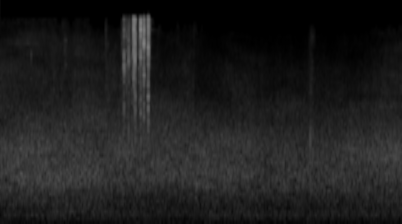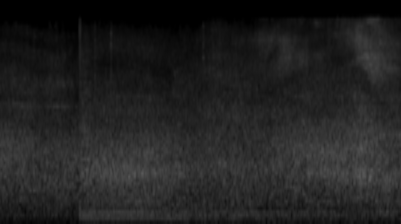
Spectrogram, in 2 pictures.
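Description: Steady traffic noise from cars and vans passing on a busy multi-lane road. About two seconds in there is a brief rattle of clicks, and from about seven seconds in a louder vehicle passes with a steady engine hum for a few seconds.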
